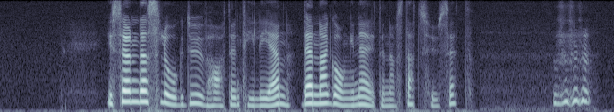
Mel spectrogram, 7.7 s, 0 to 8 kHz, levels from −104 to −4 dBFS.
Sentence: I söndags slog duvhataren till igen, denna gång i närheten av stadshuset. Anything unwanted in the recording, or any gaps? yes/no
yes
